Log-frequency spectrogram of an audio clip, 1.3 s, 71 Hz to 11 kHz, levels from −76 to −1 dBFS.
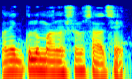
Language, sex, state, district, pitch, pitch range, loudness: Bengali, male, Tripura, West Tripura, 115 Hz, 110-120 Hz, -14 LUFS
